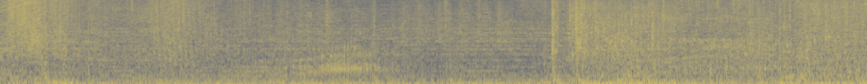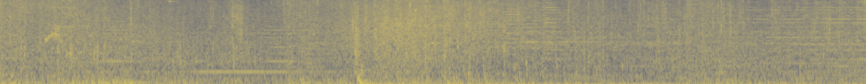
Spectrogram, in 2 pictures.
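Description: An Expulso explosion spell in Hogwarts Legacy: loud booming blasts with crashing debris and a rumbling roar, the strongest impacts arriving around four and eight seconds in, near and heavy over continuous battle noise.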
